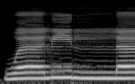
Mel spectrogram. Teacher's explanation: cara baca lamnya adalah tipis bunyinya la tanpa harus mengangkat pangkal lidah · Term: tarqik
